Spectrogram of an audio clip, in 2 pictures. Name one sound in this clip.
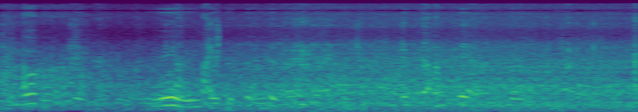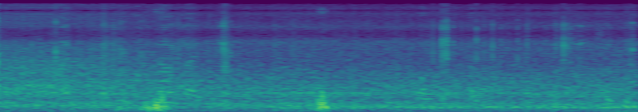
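A car engine hums as a car drives closer and slows.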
